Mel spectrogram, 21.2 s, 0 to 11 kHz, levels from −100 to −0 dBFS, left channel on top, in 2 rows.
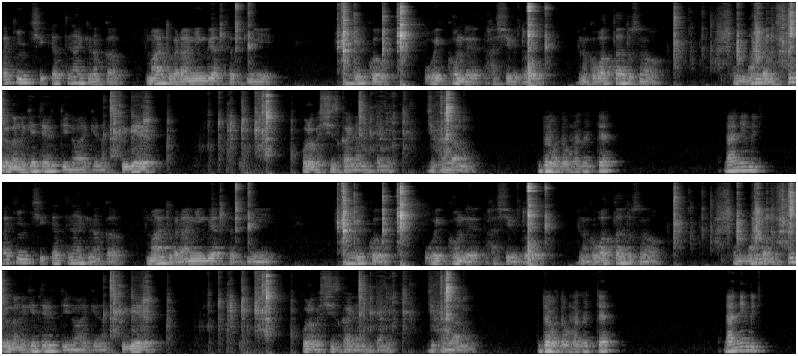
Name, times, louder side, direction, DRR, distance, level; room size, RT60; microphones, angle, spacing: voice 1, 0.0-1.6 1.9-3.7 4.7-5.2 5.6-7.3 7.7-8.8 9.7-12.7 14.6-15.8 16.2-16.9, left 1 dB, 40° left, 0.9 m, -45 dB
sound 1, 2.8-3.4 3.9-4.0 4.4-4.8 5.1-5.6 6.9-7.3 7.7-7.8 8.9-10.7 11.1-11.2 11.9-12.8 13.2-14.5 15.2-16.8, right 1 dB, 5° right, 0.9 m, -39 dB
voice 2, 17.7-18.7 20.2-20.7, right 2 dB, 70° right, 0.7 m, -43 dB
3.8 x 2.9 x 3.0 m
head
